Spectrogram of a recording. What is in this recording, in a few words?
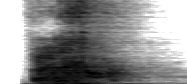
effort; KhazixDroid; Character Voices - English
